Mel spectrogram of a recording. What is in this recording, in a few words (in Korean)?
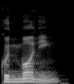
"굿모닝" gunmoning, Korean; hello in korean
